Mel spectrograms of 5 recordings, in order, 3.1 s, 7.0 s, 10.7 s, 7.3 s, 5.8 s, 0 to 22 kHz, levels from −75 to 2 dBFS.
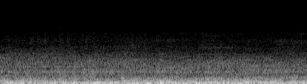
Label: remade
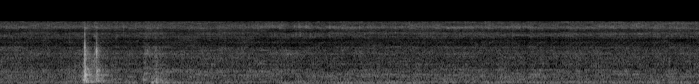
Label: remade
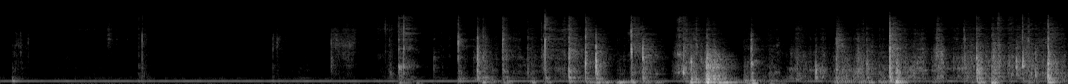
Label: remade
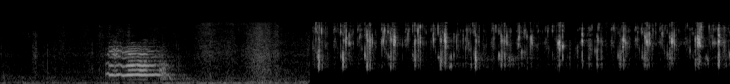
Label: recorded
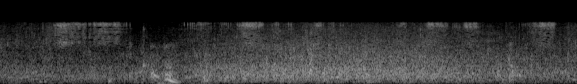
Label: recorded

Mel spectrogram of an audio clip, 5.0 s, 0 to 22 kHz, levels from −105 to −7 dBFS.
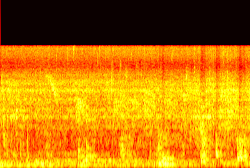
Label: recorded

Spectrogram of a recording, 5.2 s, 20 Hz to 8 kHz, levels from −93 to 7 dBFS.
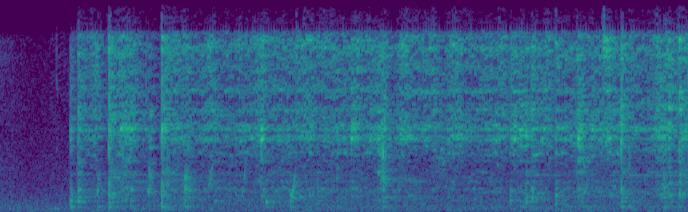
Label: recorded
